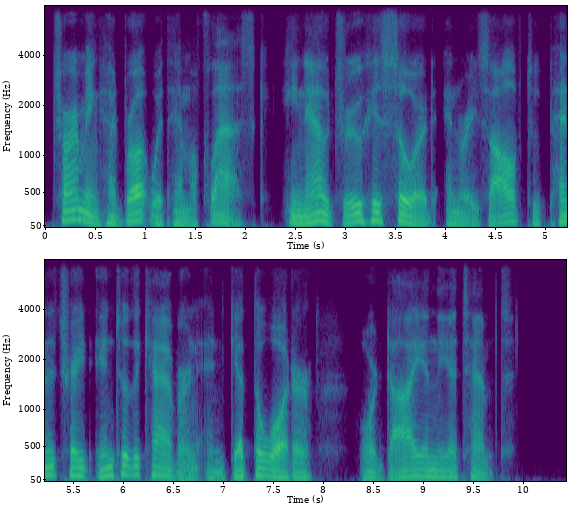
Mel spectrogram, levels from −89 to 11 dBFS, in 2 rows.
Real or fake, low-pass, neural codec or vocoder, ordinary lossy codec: fake; 7.2 kHz; codec, 24 kHz, 0.9 kbps, DualCodec; Opus, 16 kbps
